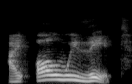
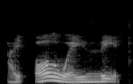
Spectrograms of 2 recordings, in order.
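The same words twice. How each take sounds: First: "I always eat" slow, "always" stressed; slow, loud, separated. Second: "I always eat" with z moved onto "eat"; slow linked. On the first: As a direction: say each word apart, slowly. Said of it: "lo hago como si fuera". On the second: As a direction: join as "alway-zeat". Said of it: "El sonido z". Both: Shown as a demonstration.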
